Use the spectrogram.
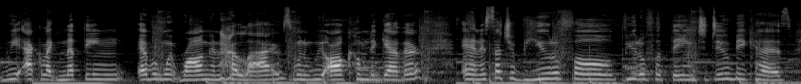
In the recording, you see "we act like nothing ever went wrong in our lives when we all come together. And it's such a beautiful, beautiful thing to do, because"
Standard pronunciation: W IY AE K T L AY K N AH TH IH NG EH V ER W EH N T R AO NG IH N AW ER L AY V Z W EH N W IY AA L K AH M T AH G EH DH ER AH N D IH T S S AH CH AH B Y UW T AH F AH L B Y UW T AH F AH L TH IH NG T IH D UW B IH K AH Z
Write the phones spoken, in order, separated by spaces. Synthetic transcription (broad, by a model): W IY AE K T L AY K N AH TH IH NG EH V ER W EH N T R AO NG IH N AW ER L AY V Z W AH N W IY AA L K AH M T AH G EH DH ER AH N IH T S S AH CH AH B Y UW T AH F L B Y UW T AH F L TH IH NG T IH D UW B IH K AH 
